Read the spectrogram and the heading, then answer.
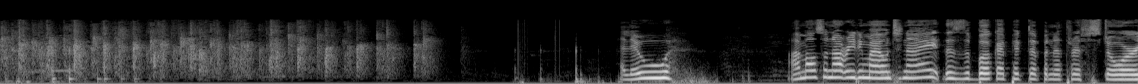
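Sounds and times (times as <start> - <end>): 
audience clapping: 0.0 - 4.8
speech: 6.2 - 6.8, 7.9 - 11.3.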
